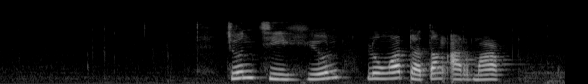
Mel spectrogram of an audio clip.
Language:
Javanese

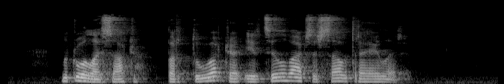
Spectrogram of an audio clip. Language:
Latvian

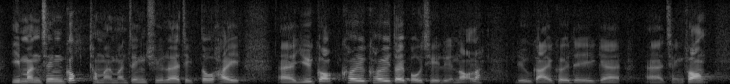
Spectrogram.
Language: Cantonese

